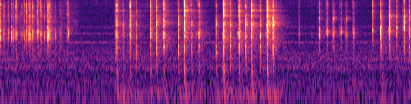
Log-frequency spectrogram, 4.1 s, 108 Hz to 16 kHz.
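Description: Fingertips type continuously on a 40% mechanical keyboard with beige plastic keycaps, a steel plate and a lit clear acrylic case, and near the end one hand presses the keys and the spacebar. The strokes are short, bright, crisp clacks with almost no ring, arriving in quick bursts with a brief quieter lull partway through.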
